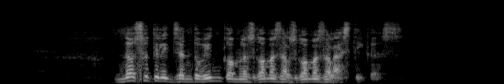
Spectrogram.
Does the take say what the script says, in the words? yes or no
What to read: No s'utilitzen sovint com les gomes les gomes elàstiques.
yes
